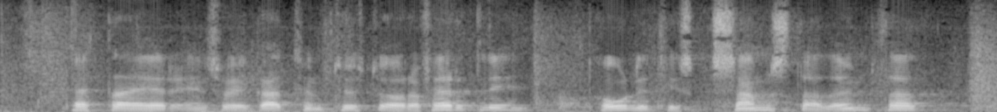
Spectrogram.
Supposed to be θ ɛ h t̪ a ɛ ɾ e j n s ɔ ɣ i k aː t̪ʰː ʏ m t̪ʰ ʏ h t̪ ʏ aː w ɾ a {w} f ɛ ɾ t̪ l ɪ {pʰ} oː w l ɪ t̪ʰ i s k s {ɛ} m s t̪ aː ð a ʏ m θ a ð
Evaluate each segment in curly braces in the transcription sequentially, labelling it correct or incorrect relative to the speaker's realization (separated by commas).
incorrect, correct, incorrect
